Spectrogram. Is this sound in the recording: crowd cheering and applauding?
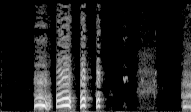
no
